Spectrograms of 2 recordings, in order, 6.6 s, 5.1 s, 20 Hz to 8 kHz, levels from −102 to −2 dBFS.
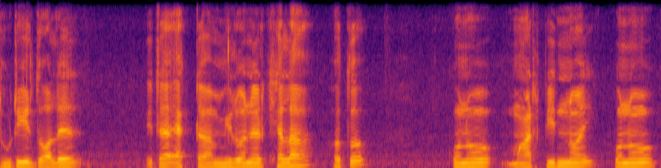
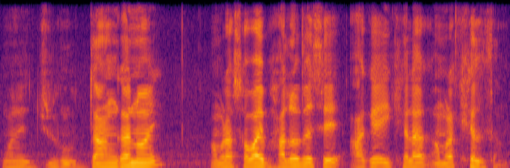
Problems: background sounds at intervals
